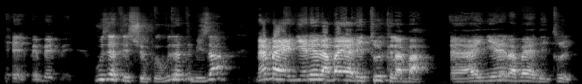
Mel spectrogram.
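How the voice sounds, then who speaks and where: A man's voice: sits high, quick pace, roomy sound. A man hosting a morning show, chatting casually and teasing listeners while mixing in local words. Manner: animated, teasing, mixes French with local words. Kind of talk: casual radio chat.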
